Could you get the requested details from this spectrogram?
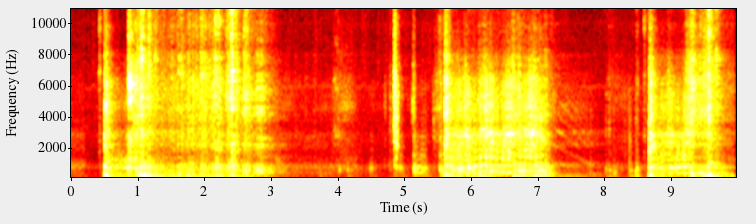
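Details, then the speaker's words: Engine on cold start, exhaust header gasket blown at the rear, located by stethoscope: uneven idle with a light, fast clicking ticking on the exhaust note from the leaking rear header gasket; exhaust manifold leak. "Yep, I can still touch the header, but that clicking is that leak back there."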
